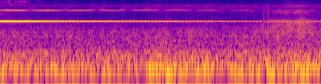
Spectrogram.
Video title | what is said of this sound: Coin glass, foreign coins, Silver dollar at melt? Fossil rock opens to show both sides of fossil. | that's a good ping sound listen to that closely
